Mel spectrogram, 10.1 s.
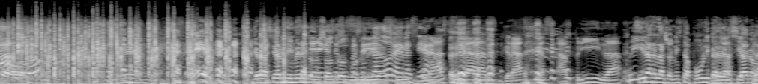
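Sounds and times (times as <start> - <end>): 
audience applause: 0.0 - 4.1
laughter: 2.0 - 4.2, 5.8 - 8.7
speech: 2.9 - 10.1.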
